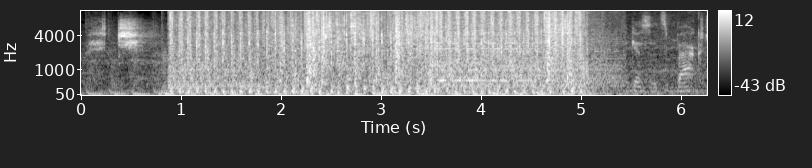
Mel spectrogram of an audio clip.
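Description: Automatic gunfire: one long, rapid, steady burst of shots starting about a second in and stopping about five seconds in.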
